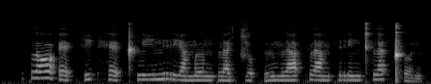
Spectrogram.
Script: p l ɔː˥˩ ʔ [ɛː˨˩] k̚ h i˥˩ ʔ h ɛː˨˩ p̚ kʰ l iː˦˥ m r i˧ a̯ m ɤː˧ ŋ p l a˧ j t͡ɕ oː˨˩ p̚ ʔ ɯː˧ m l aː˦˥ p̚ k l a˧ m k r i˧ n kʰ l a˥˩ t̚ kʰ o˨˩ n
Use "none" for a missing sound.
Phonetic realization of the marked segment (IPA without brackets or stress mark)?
ɛː˨˩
